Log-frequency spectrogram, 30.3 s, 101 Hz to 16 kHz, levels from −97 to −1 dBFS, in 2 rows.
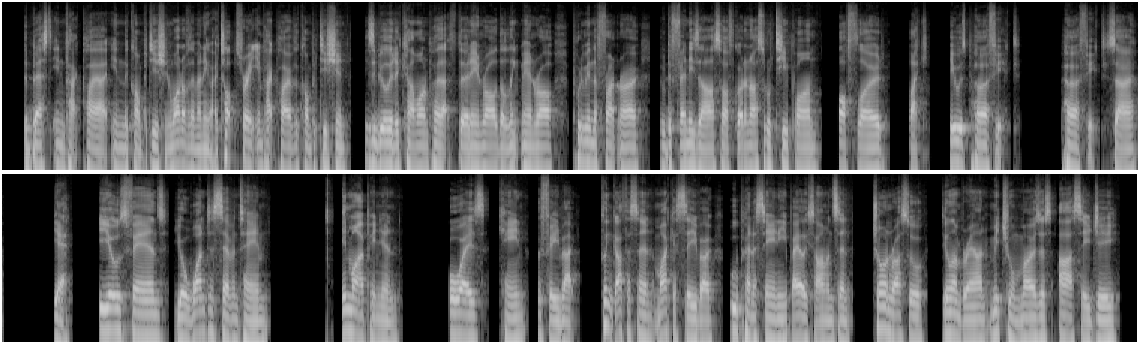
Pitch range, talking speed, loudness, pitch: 100-115 Hz, 165 wpm, -28 LUFS, 105 Hz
